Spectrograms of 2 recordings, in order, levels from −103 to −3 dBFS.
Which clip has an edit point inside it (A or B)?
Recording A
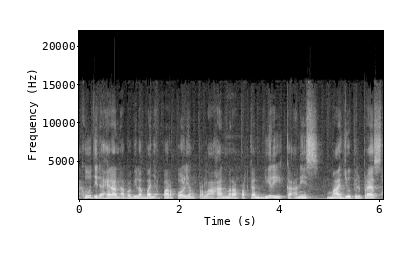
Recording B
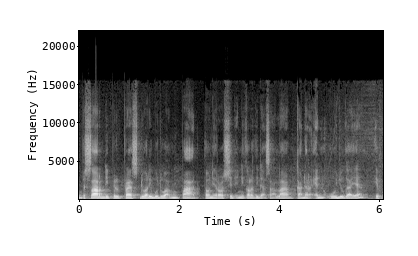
B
